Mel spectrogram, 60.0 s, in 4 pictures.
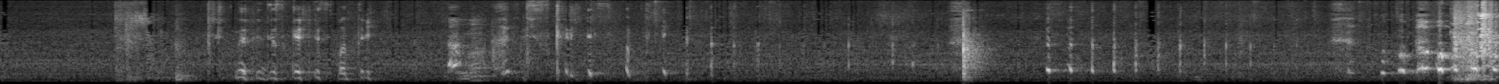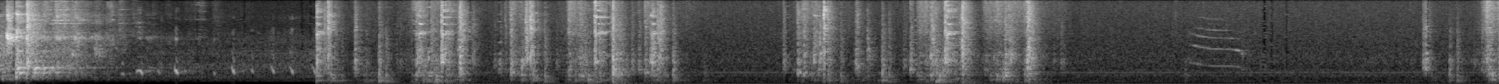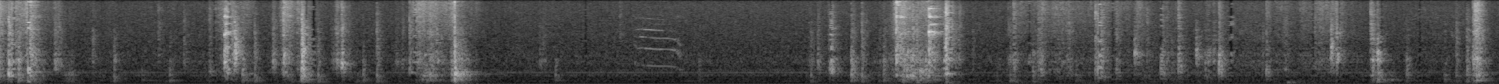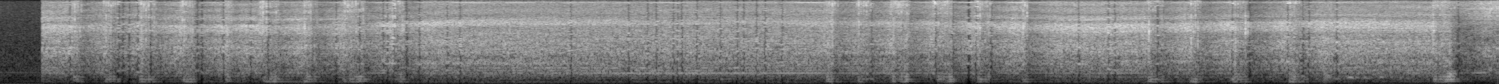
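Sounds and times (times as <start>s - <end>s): cats meowing and yowling: 36.4s - 36.9s.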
